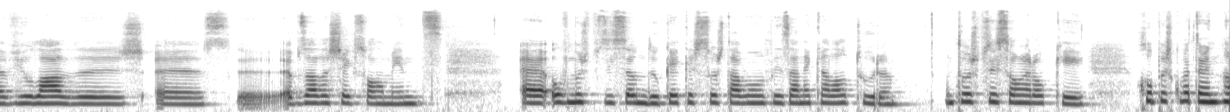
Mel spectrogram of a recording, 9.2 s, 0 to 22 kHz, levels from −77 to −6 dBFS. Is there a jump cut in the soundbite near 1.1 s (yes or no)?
no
